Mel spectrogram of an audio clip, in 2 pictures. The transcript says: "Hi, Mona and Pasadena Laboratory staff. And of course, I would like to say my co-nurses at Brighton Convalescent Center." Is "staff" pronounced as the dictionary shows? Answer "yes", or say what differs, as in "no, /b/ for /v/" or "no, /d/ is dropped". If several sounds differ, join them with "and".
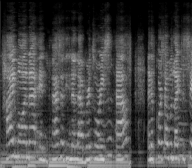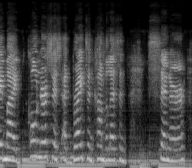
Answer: yes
